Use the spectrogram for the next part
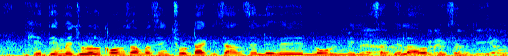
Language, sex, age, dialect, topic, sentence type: Bhojpuri, male, 18-24, Western, agriculture, question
